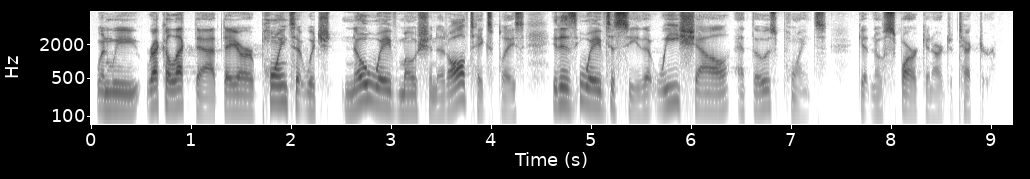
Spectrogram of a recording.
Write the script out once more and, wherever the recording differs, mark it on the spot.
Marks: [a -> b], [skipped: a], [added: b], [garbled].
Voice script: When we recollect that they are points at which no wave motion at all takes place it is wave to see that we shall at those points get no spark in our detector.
When we recollect that they are points at which no wave motion at all takes place it is wave to see that we shall at those points get no spark in our detector.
